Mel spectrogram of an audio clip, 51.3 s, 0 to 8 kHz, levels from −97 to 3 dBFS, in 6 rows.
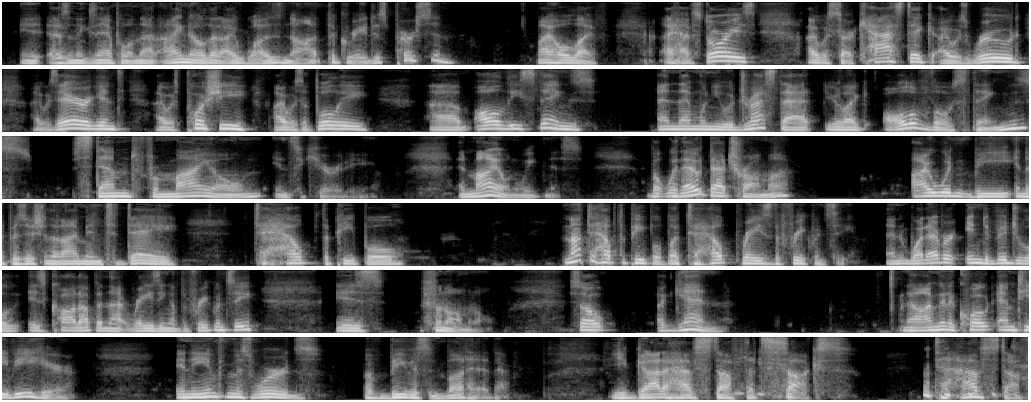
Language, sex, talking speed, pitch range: English, male, 155 wpm, 115-155 Hz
